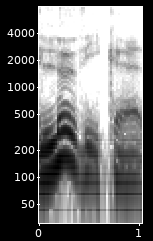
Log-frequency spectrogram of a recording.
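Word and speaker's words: Løvik: Sì, sto parlando di Lovic, se non sbaglio, quella tagliata, la si pronuncia così,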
